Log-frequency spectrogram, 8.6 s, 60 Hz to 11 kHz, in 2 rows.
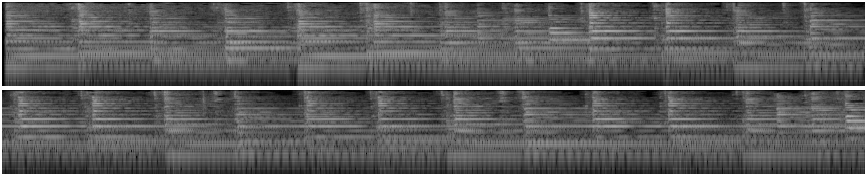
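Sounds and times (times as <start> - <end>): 
shamisen loop: 0.0 - 8.6.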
